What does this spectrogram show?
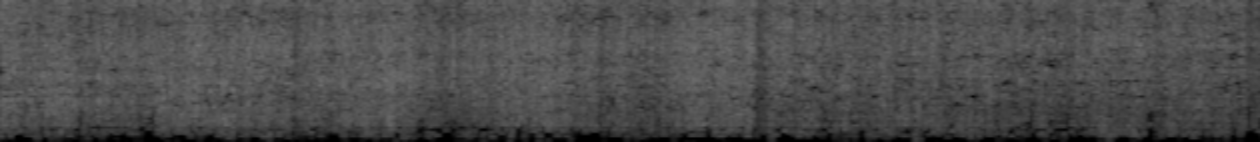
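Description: Onion paste sizzling steadily in hot oil in a kadhai as it is stirred with a spatula.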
